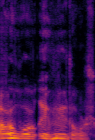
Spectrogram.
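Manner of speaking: sudden, possessed demon voice. Imitating her mom turning from a phone call to her child, in a demon voice. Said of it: "how did she get a demon voice in there".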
